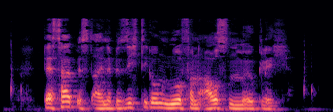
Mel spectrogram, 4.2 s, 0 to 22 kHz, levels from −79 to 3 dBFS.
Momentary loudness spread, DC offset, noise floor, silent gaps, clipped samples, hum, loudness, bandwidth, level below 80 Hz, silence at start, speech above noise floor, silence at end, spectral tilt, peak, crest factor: 8 LU; under 0.1%; -49 dBFS; none; under 0.1%; none; -18 LUFS; 11.5 kHz; -52 dBFS; 0.55 s; 32 dB; 0.65 s; -6.5 dB/octave; -2 dBFS; 16 dB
